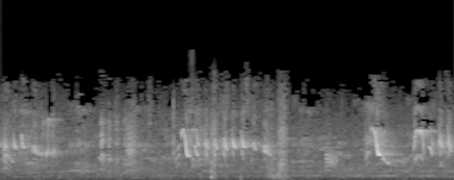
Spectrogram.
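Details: Courting oriental magpie-robin perched on a wooden stump, calling out to females: high whistled notes and rapid chip series, with two clear downslurred whistles, among faint background noise and other soft calls.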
